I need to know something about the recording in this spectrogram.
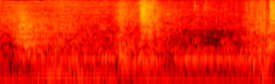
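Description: A magical blast crashes.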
